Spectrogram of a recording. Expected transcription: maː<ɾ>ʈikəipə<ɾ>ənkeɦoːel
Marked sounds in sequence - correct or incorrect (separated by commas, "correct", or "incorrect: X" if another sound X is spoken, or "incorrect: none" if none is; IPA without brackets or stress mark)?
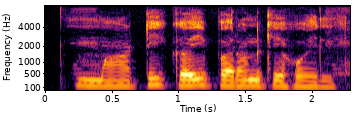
incorrect: none, correct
